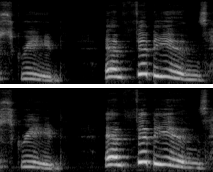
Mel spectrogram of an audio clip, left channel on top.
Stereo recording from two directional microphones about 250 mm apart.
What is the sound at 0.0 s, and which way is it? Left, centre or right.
Speech, left.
